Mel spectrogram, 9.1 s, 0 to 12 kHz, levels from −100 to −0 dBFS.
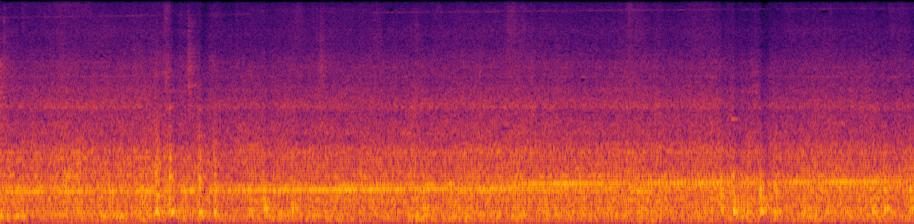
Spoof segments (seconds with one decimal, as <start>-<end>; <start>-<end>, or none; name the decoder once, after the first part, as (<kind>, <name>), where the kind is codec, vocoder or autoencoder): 2.5-3.7 (autoencoder, DAC-VAE)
